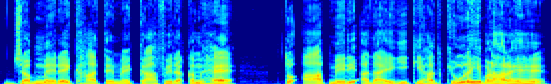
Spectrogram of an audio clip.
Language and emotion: Urdu, angry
